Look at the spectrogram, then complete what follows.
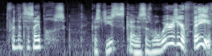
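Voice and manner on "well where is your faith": emphatic, pointed, chastising tone, key words leaned on. Quoting the master's reply to his scared disciples, quoting with added emphasis. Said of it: "I'm adding some emphasis there with my voice".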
